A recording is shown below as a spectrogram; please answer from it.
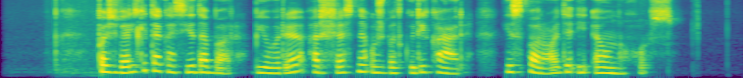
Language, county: Lithuanian, Vilnius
